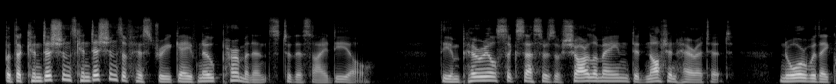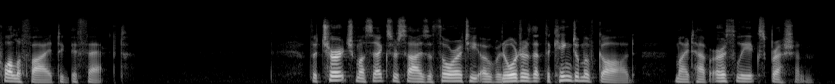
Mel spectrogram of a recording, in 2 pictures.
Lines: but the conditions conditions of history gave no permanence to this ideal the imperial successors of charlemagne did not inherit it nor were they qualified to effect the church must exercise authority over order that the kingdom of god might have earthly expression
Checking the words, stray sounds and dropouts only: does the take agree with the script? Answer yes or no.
yes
